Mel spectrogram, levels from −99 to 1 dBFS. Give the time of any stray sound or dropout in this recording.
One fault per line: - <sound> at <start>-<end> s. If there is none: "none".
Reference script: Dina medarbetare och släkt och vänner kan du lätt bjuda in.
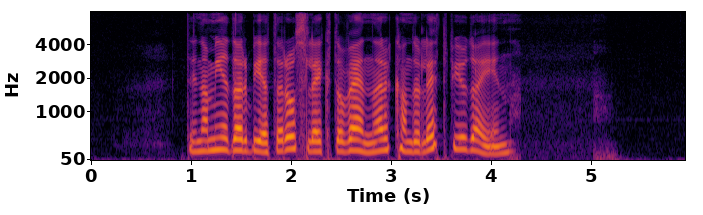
none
